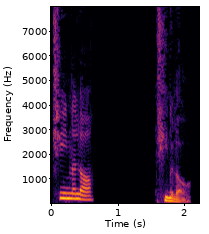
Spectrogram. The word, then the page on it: chinelo: Dutch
